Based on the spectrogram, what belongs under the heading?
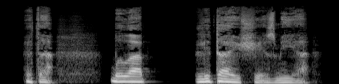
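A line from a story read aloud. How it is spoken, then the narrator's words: Hoarse, breathless explanation. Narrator (Russian): хрипло дыша объяснил Питер Марлоу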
